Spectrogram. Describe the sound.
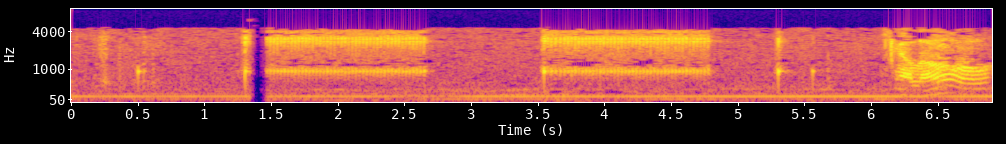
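Two long, steady ringback tones, each about a second long with a pause between, heard faintly through a phone line over a low hum after a number is dialed. A voice briefly answers at the end.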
